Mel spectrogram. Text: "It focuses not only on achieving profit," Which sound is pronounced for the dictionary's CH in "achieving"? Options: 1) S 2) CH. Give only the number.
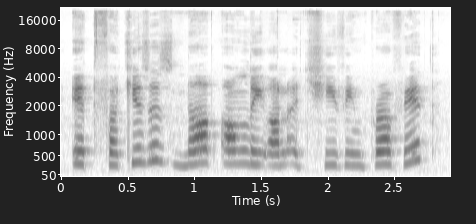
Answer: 2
